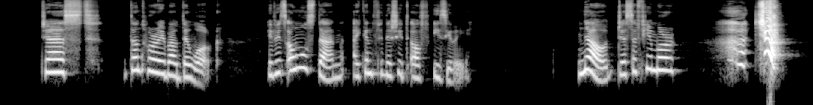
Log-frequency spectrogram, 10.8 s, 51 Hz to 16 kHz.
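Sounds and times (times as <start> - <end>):
speech: 0.6 - 3.0, 3.6 - 6.3, 7.7 - 10.5
person sneezing loudly: 9.9 - 10.6.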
